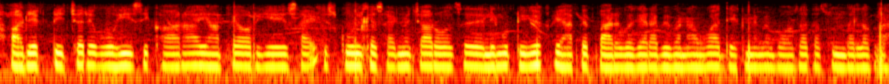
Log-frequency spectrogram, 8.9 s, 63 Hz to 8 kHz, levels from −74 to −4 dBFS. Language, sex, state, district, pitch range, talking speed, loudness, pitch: Hindi, female, Uttar Pradesh, Hamirpur, 175-185 Hz, 275 wpm, -21 LUFS, 180 Hz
